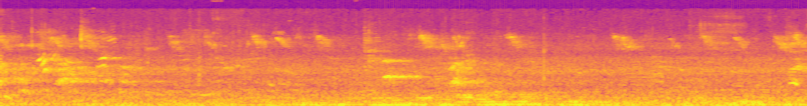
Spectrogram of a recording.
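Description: Faint outdoor ambience: small birds chirping in short, repeated notes throughout, over a low murmur of distant voices.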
